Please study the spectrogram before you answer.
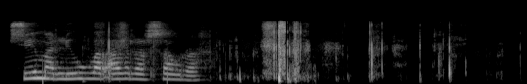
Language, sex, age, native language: Icelandic, male, 9, Icelandic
